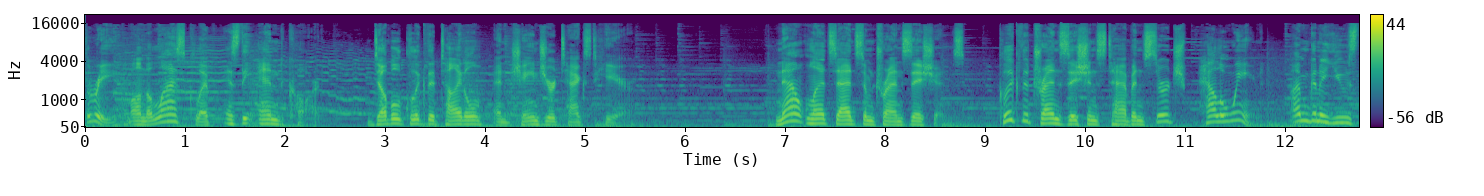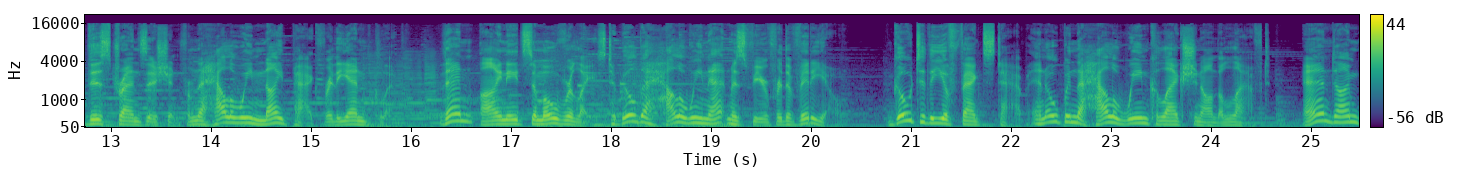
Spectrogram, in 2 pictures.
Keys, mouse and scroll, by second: 0.5 click, 0.7 click, 1.3 click, 2.0 click, 2.5 double click, 2.8 click, 3.0 double click, 3.8 click, 4.0 double click, 4.4-5.2 typing, 5.2 click, 5.4 click, 6.1 click, 6.2 shift+click, 7.2 click, 15.1 click.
